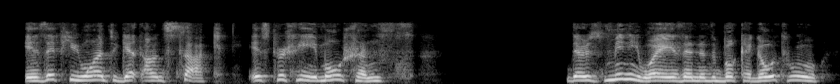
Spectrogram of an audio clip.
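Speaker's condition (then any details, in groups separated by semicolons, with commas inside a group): Cerebral palsy; lifelong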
